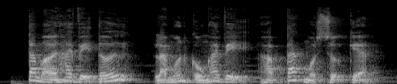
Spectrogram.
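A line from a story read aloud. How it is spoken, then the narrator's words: Smiling speech. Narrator (Vietnamese): lão quỷ mới mỉm cười nói ra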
